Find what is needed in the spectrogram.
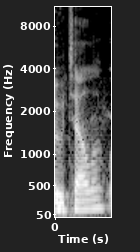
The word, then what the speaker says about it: Boutella: Is that how you say it? Like Nutella, but with a B? – Boutella, let's say that.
